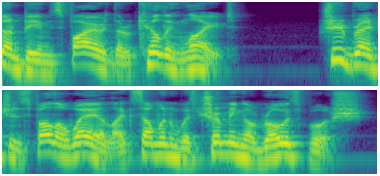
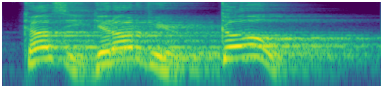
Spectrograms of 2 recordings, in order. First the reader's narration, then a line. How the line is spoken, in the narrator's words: I yelled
